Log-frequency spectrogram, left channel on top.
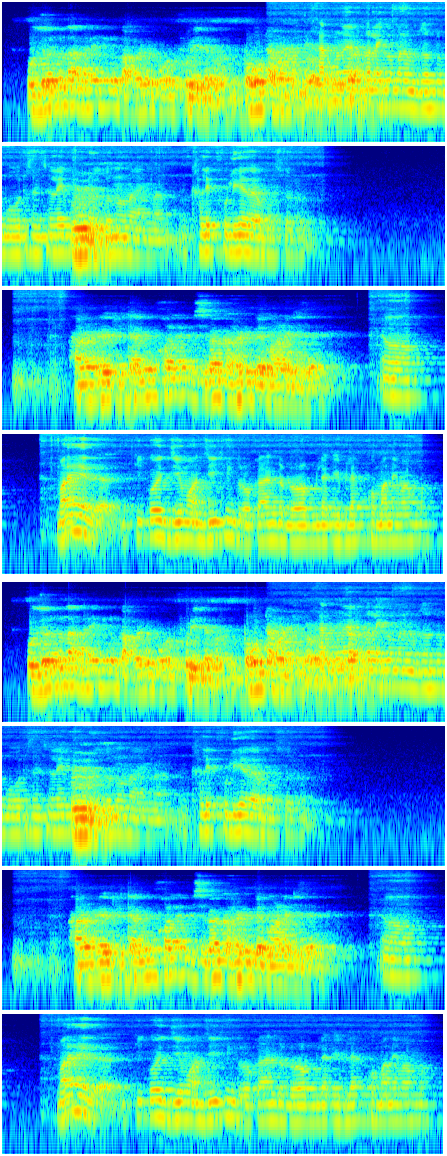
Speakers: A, on the right; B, on the left.
A: ওজনটো নাবাঢ়ে কিন্তু গাহৰিটো বহুত ফুৰি যাব বহুত ডাঙৰ
B: অঁহ
A: দেখি
B: দেখাত
A: পাবা তুমি
B: মানে
A: গাহৰিটো
B: এনেকুৱা লাগিব মানে ওজনতো বহুত আছে নিচিনা লাগিব
A: উম
B: কিন্তু ওজনো নাই ইমান খালি ফুলিহে যাব বস্তু। উম উম
A: আৰু সেই ভিটামিন খোৱালে বেছিভাগ গাহৰি বেমাৰ লাগি যায়।
B: অহ। মানে কি কয় যি যিখিনি দৰকাৰ দৰৱবিলাক ক্ৰমানে মানে ম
